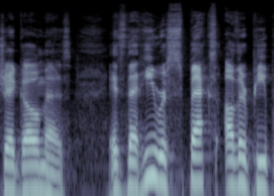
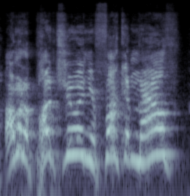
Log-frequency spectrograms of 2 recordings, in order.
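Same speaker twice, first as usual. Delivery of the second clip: hammed-up angry shout, pitched higher; mock furious yell; 12 semitones higher than usual. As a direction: blow up at a friend, much higher and full voice. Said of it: "And then you're like".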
